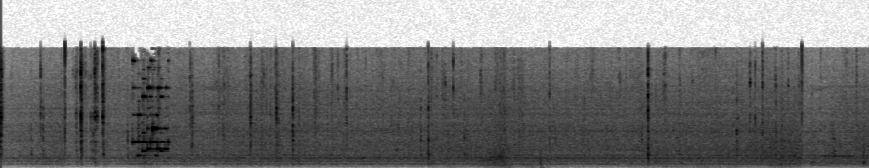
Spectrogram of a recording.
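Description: Small four-inch curved scissors snipping fabric close to the stitching, heard as faint scattered snips and clicks, with a brief louder metallic jingle about two seconds in.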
